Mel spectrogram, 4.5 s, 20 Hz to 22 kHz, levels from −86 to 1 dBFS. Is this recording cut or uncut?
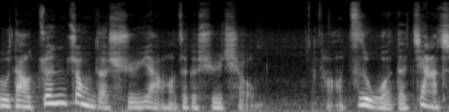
cut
